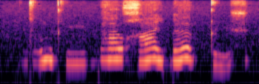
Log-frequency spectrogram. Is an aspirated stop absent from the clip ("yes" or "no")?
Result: no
